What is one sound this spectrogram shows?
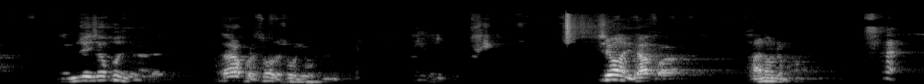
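A young man speaks mockingly, close by.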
